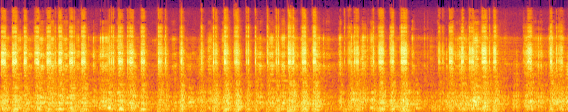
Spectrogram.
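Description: A tabletop guitar drones and twangs.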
